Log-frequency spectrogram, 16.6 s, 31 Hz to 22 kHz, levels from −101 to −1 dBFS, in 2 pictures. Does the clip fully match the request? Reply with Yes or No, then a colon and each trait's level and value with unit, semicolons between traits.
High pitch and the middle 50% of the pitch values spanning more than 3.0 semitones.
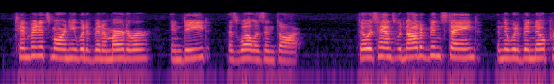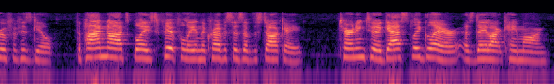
No: high, 230 Hz; narrow, 2.5 semitones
